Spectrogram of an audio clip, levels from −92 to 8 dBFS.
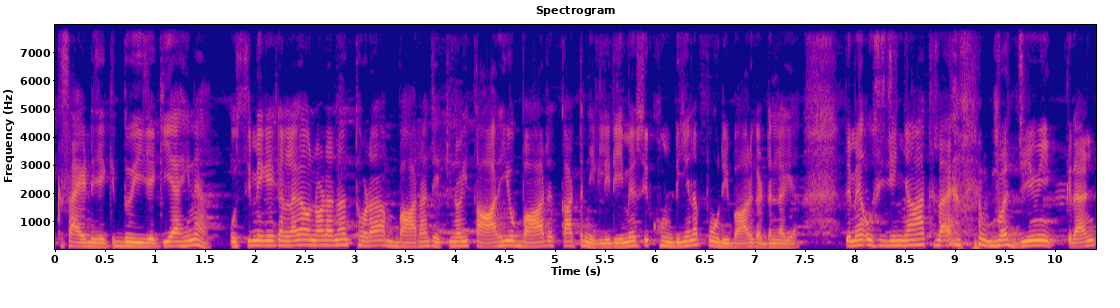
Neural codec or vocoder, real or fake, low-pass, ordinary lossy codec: none; real; none; none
